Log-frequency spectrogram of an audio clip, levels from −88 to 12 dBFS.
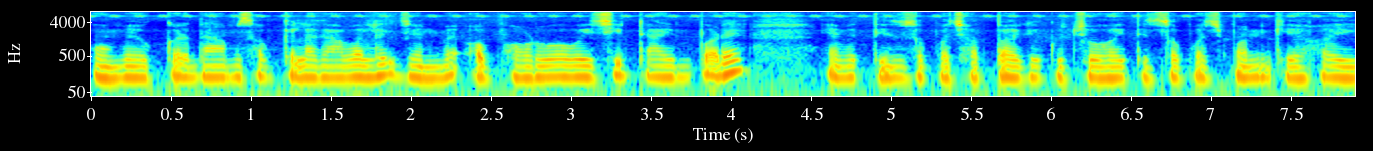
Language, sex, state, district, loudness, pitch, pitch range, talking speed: Bajjika, male, Bihar, Vaishali, -19 LUFS, 130 Hz, 130-135 Hz, 195 wpm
